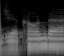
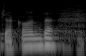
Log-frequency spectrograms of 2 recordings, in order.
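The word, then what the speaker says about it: Gioconda: woman is is uh in italian la giaconda i think giaconda and then in uh in french it's like jacomd all right which i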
